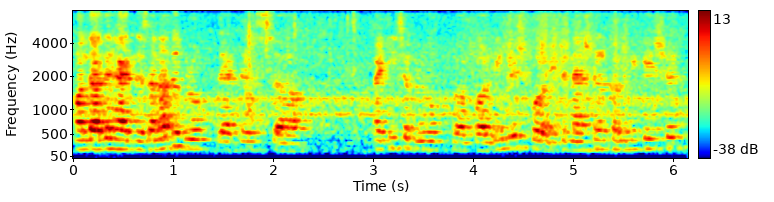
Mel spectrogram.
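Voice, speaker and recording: An English teacher presents a conference talk on language teaching, chatty and peppered with "you know." Her mid-range voice is steady and fast, picked up by a distant mic in an echoey, large conference room with background noise.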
